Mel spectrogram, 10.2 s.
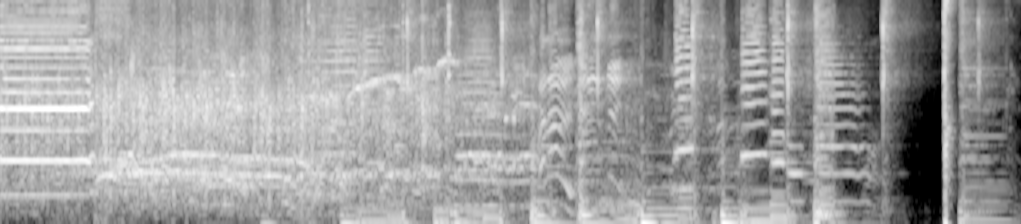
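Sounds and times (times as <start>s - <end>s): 
audience applause and cheering: 0.3s - 8.1s.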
